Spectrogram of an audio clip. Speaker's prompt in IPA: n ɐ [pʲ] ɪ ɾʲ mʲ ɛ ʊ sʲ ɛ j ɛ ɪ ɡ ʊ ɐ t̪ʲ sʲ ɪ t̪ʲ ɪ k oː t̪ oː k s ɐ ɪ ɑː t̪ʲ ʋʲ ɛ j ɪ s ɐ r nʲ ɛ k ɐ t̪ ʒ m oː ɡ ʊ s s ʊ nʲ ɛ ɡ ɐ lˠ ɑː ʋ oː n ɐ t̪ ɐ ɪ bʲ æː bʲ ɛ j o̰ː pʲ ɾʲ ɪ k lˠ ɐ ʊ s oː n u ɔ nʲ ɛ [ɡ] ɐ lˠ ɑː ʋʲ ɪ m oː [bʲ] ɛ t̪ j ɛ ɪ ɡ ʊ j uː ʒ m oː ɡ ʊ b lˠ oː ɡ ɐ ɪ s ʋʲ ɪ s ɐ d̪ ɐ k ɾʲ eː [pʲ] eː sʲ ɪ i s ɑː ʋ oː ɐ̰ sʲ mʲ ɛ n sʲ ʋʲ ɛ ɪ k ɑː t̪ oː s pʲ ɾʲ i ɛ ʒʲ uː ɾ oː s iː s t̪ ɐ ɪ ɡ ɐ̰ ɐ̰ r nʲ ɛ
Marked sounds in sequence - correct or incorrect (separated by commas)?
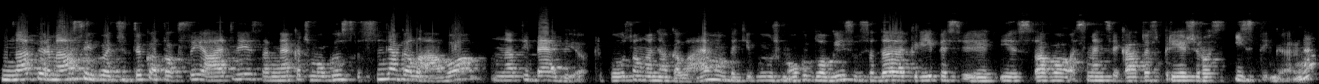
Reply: correct, correct, correct, correct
